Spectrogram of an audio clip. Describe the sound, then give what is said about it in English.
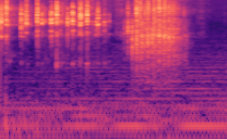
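Dice clatter and tumble in a quick run of sharp clicks, followed by a brief rattling rush as they settle, with no voices; the roll comes up as two fails. “Two fails again, because my dice hate me.”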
